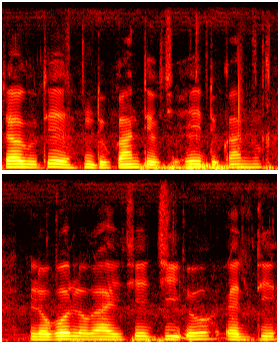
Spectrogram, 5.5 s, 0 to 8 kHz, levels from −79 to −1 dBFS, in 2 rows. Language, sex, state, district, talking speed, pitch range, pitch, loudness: Odia, male, Odisha, Sambalpur, 120 wpm, 135-145 Hz, 140 Hz, -18 LUFS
